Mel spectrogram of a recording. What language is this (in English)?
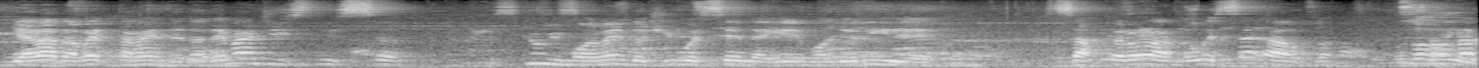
Italian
